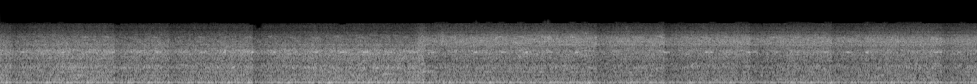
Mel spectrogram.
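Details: 2007 Monte Carlo SS V8 idling: steady rattly clatter over the low pulse, cause unknown, occurring only in Park and Neutral.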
